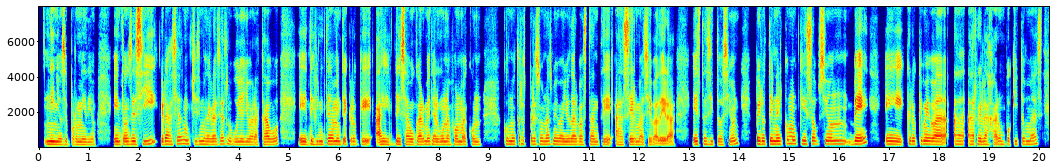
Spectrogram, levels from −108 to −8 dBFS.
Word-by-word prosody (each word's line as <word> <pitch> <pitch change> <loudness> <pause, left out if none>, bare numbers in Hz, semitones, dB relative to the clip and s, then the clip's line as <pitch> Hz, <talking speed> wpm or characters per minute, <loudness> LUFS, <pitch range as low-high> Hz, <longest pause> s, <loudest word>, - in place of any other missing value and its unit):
niños 165 -1 +3
de 160 - -4
por 155 0 -6
medio. 155 0 -3 0.3
Entonces, 165 +1 +3
sí, 190 - +4
gracias, 175 +3 +1
muchísimas 175 -4 -3
gracias, 165 +3 -2
lo 175 -3 -5
voy 160 0 -3
a 160 - -1
llevar 160 0 -2
a - - -5
cabo, 160 +3 0 0.4
eh, 165 0 +1
definitivamente 170 0 0
creo 165 - -5
que 165 - +1
al 165 0 +3
desahogarme 160 0 +2
de 170 - -3
alguna 165 +1 -1
forma 165 +1 -1
con 160 0 -6 0.4
con 175 0 -2
otras 180 +2 -3
personas 175 0 -2
me 175 - 0
va 170 - 0
a - - +1
ayudar 165 0 0
bastante 160 0 -2
a - - -3
hacer 160 +1 +4
más 160 -1 -2
llevadera 80 -1 +1 0.3
esta 175 +1 +1
situación, 170 +4 -2 0.3
pero 180 -1 +2
tener 180 0 +1
como 210 0 -1
que 190 0 -2
esa 185 +1 +2
opción 190 0 +1
B, 185 +9 +7 0.3
eh, 175 -3 +2
creo 175 -2 -2
que 190 +2 -6
me 185 -1 +4
va 170 -1 +4 0.2
a 170 -1 -1
a 170 - 0
relajar 170 -1 -1
un 170 -1 -6
poquito 170 +1 -5
más 170 +5 -3
170 Hz, 170 wpm, -24 LUFS, 160-175 Hz, 0.4 s, B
